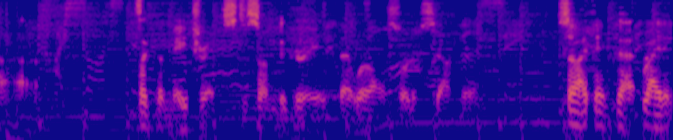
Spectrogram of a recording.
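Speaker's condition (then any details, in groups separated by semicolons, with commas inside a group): No condition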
